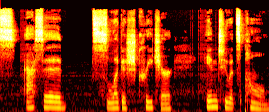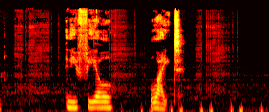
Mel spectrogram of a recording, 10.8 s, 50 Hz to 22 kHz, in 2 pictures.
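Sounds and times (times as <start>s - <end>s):
faint hum: 0.0s - 10.7s
speech: 0.5s - 5.5s, 6.7s - 7.7s, 8.4s - 9.1s
low heartbeat: 7.8s - 10.7s.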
